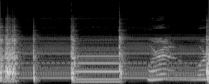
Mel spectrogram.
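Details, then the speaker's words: Heathkit IT-12 tube unit under repair: steady low mains hum with sharp clicks and a wavering tone through the speaker; audio stages pass signal but it is lost in the RF section, and the volume control is faulty. "We're losing it on the RF on here, and there's something going wrong in there right there."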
